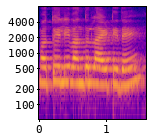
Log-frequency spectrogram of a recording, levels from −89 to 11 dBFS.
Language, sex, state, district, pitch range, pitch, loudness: Kannada, female, Karnataka, Bidar, 250-280 Hz, 265 Hz, -13 LUFS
